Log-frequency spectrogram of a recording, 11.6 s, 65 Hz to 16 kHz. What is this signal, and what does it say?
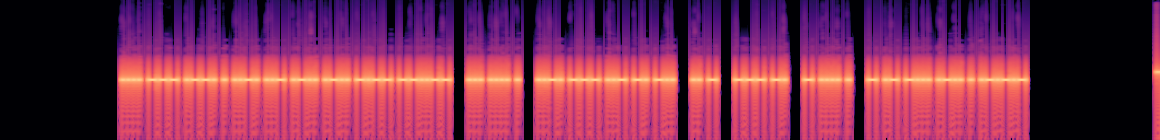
Morse code, heard as a keyed tone, about 44 wpm, 700 Hz. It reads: HOPEFULLY, SHE FOUND IT ON THE TABLE.
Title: Sentences from Top 1500 Words 45wpm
